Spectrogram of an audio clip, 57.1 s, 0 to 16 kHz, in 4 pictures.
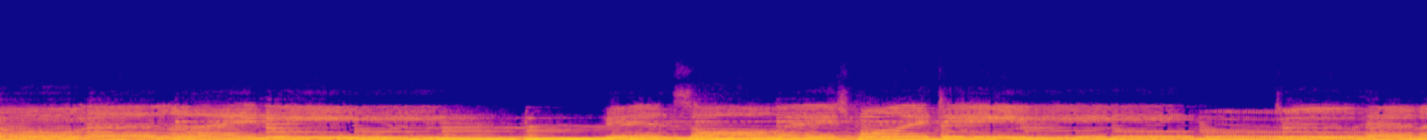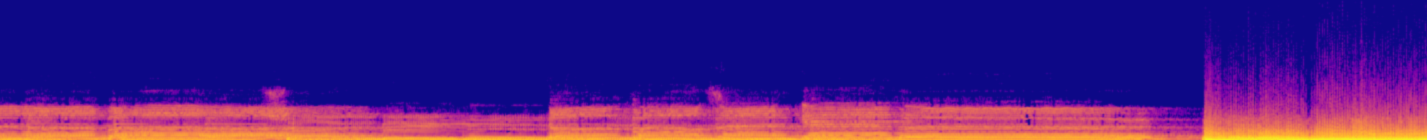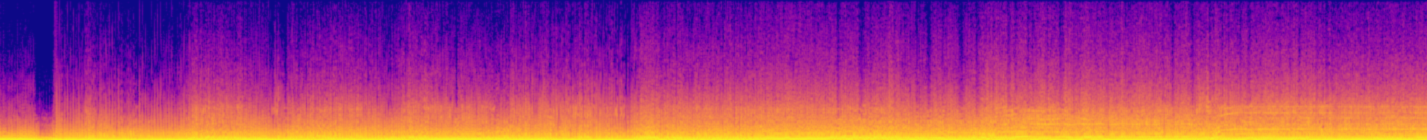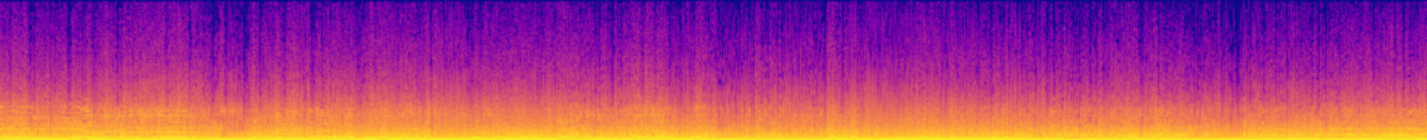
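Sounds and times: male vocal quartet singing: 0:00.0 - 0:04.6, 0:06.0 - 0:26.2
distorted low bass voice: 0:00.0 - 0:57.0.

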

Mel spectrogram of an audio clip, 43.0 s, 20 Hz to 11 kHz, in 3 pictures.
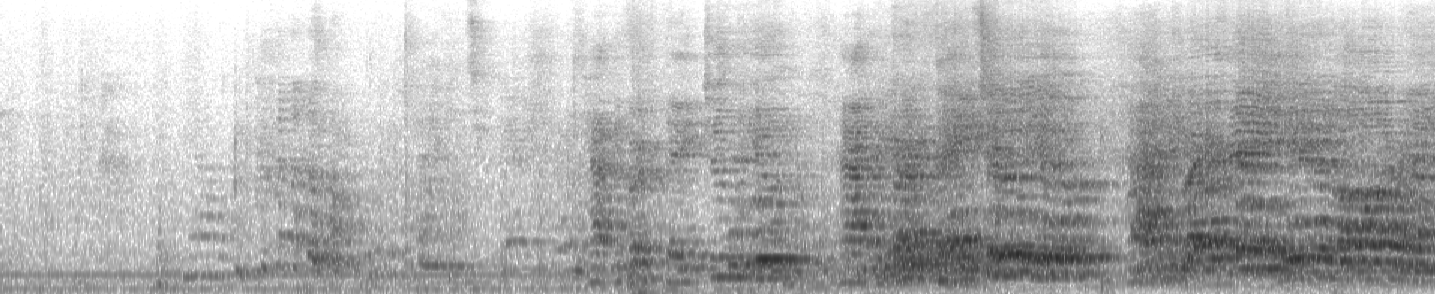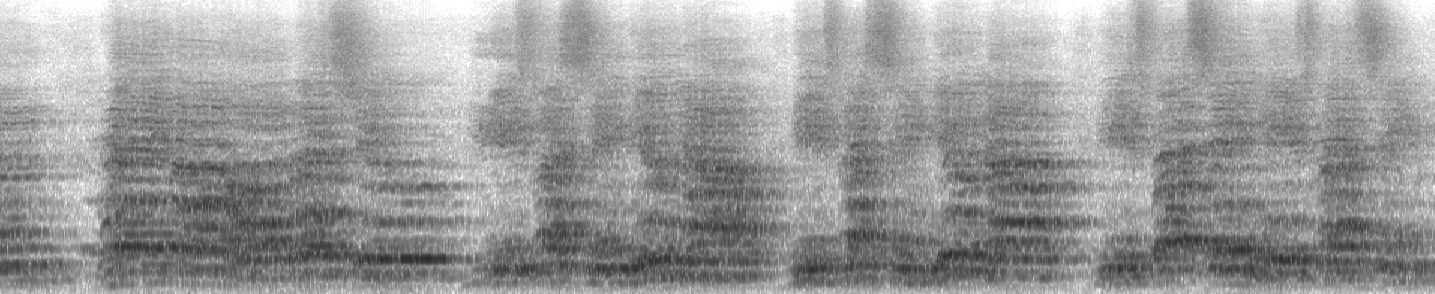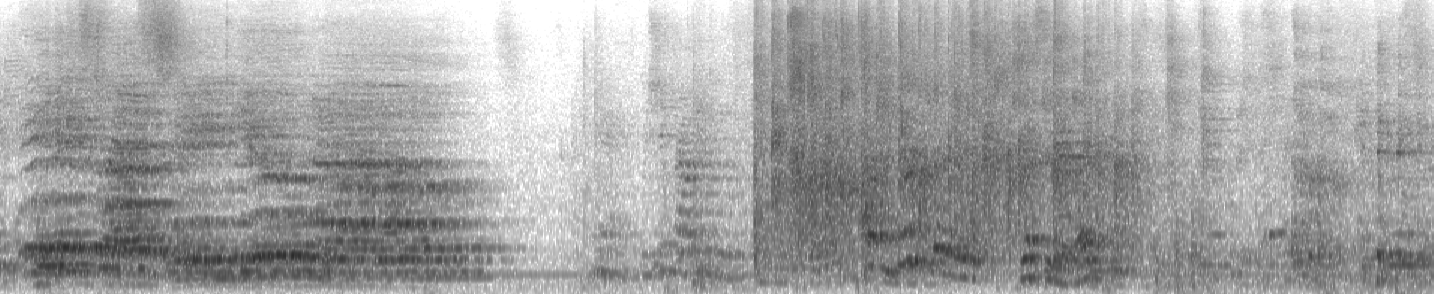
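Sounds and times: congregation singing: 0:05.8 - 0:34.2, 0:38.9 - 0:43.0.

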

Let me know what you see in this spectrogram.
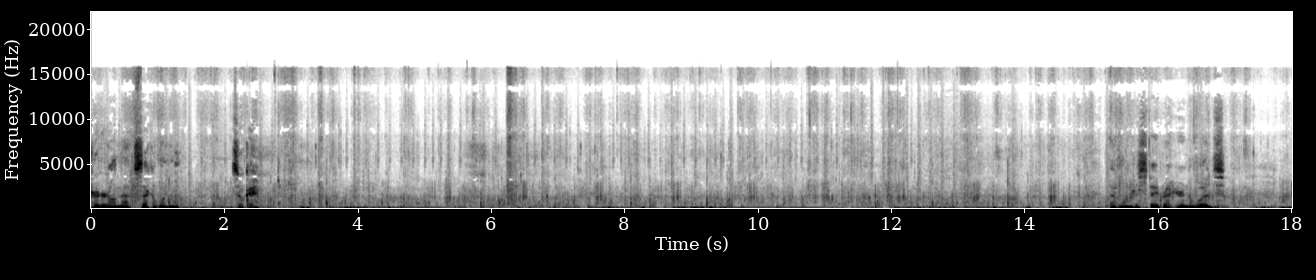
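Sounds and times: footsteps through grass: 0:00.0 - 0:18.0.

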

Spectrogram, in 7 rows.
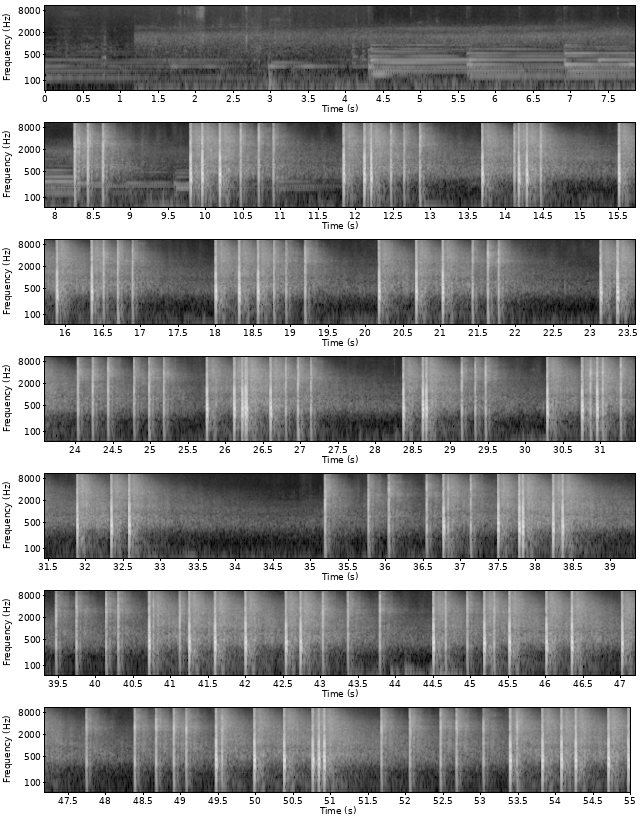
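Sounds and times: small firework pops and hiss: 0:11.8 - 0:14.8, 0:15.5 - 0:17.4, 0:18.0 - 0:19.6, 0:20.2 - 0:27.5, 0:28.2 - 0:33.3, 0:34.9 - 0:38.9, 0:39.5 - 0:55.0.

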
